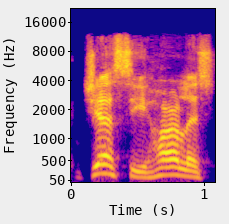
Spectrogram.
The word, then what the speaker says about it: Jesse Harless: So folks, today we have Jesse Harless joining us on the show. I'm pronouncing that correctly, right?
